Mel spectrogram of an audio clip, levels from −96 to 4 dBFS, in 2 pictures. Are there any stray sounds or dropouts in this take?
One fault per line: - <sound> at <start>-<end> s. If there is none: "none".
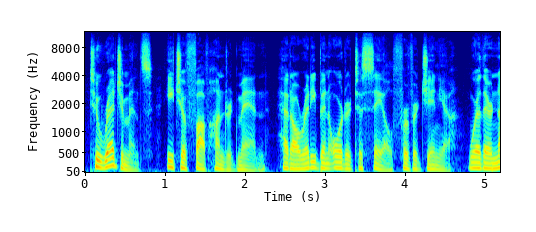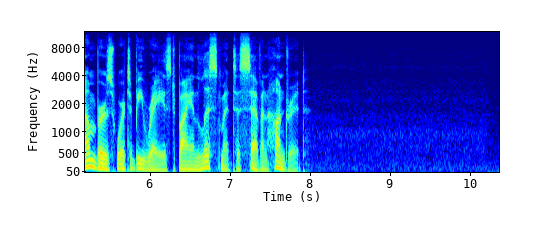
none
